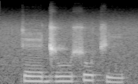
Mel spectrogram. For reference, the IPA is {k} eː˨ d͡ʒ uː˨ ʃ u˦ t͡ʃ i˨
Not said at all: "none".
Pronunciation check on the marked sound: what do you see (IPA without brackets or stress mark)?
k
